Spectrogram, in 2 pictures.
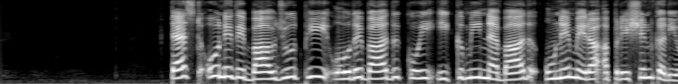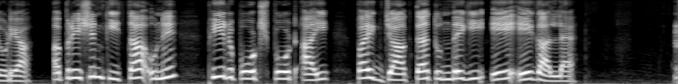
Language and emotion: Dogri, neutral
